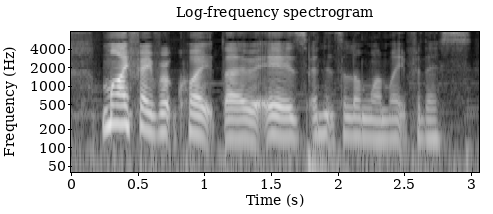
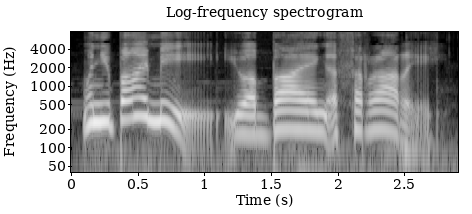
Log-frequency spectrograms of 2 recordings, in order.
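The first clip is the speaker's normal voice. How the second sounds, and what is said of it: Put-on Swedish accent. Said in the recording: “I don't know why I put on that accent ... Swedish.”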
